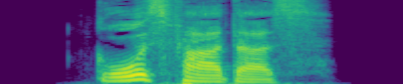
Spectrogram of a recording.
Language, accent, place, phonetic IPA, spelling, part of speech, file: German, Germany, Berlin, [ˈɡʁoːsˌfaːtɐs], Großvaters, noun, De-Großvaters.ogg
- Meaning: genitive singular of Großvater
